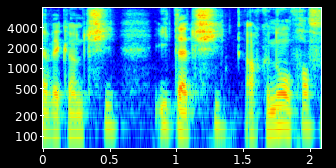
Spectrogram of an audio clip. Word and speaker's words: Itachi: eu des hits hatchi et la raison ça s'écrit avec un cheese itachi alors que nous en france on a toujours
